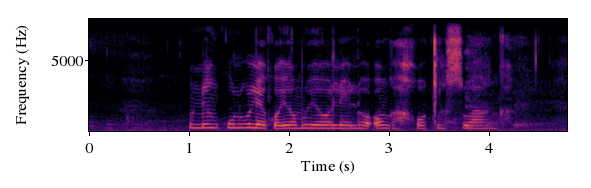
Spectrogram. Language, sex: Xhosa, female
